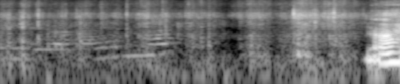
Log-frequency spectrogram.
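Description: Faint crinkling and rustling of plastic wrappers and bags in a plastic bin, stirred by a pet ferret moving about among them.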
